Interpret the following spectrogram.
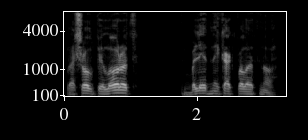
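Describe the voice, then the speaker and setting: A male audiobook narrator with a very deep voice. He reads in a steady, unhurried way. The sound is close and completely dry. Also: no room sound.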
